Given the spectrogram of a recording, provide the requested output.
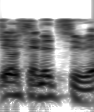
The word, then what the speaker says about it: Yoshimitsu: Yeah, it's Yoshimitsu.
